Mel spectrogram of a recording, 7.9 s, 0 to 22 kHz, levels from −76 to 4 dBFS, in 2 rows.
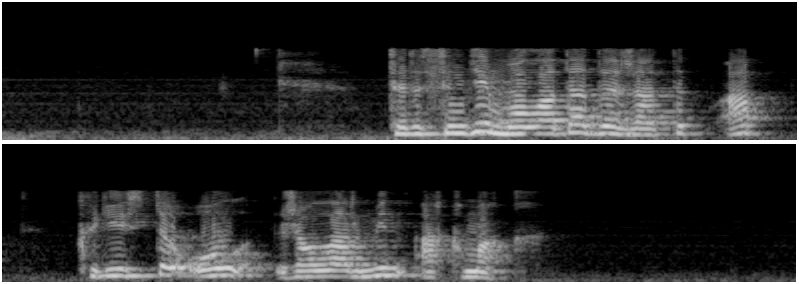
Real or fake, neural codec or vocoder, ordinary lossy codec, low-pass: real; none; none; 5.4 kHz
